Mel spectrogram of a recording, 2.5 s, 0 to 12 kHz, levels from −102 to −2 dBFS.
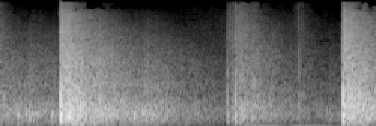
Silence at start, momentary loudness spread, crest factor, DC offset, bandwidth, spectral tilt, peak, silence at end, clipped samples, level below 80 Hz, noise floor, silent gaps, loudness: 0 s; 20 LU; 22 dB; under 0.1%; 11.5 kHz; -5 dB/octave; 0 dBFS; 0 s; under 0.1%; -48 dBFS; -42 dBFS; none; -21 LUFS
